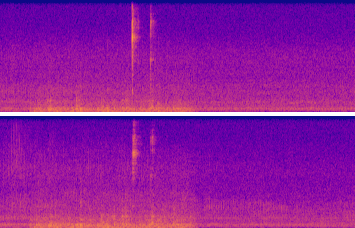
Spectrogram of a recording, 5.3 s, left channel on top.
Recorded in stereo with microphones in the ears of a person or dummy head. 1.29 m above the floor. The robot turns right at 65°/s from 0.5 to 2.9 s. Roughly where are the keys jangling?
Left.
